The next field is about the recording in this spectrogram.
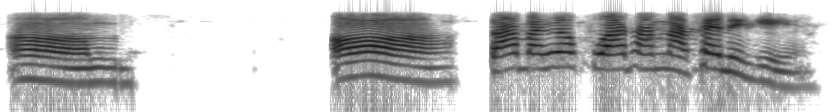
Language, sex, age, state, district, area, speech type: Assamese, female, 60+, Assam, Morigaon, rural, conversation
